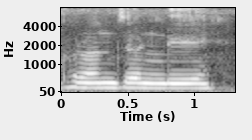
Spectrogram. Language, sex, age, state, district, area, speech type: Bengali, female, 45-60, West Bengal, Birbhum, urban, spontaneous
